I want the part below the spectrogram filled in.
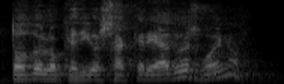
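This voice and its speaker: A middle-aged priest from Spain, speaking with a Spanish accent, gives a retreat meditation to a group of nuns and tells a story with lively, playful animation. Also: male voice, fairly quick. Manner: animated storyteller, jumps high acting out his own cries and laughs. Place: room with a small group of nuns.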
